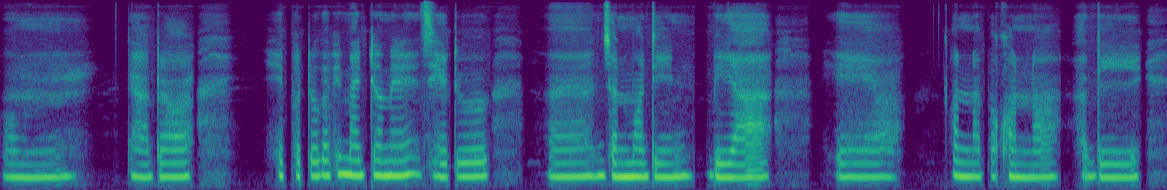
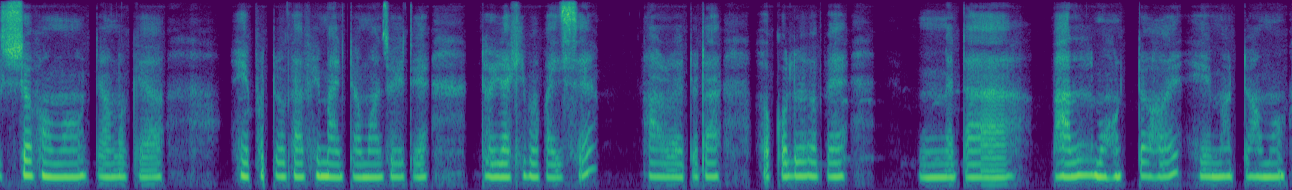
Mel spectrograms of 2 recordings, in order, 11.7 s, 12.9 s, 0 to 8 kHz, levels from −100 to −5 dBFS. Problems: background sounds at intervals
